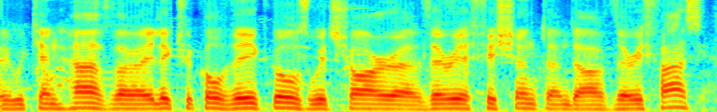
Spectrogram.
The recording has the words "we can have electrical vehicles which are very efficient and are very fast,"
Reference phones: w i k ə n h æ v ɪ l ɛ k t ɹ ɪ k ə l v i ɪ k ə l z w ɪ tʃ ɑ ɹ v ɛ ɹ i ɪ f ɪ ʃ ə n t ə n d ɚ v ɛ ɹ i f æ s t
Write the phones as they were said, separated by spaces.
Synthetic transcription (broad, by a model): w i k ə n h æ v ɪ l ɛ k t ɹ ɪ k ə l v i ɪ k ə l z w ɪ tʃ ɑ ɹ v ɛ ɹ i ɪ f ɪ ʃ ə n t ə n d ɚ v ɛ ɹ i f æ s t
